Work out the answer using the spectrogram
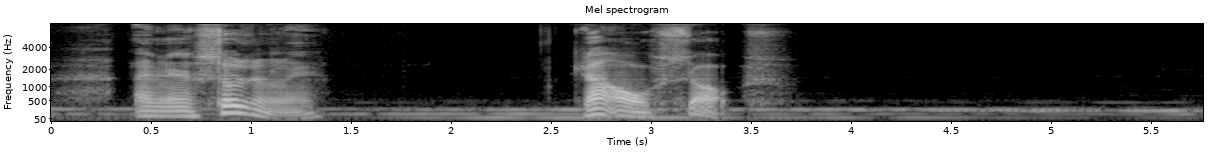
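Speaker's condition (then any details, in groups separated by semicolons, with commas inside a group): Tongue cancer surgery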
